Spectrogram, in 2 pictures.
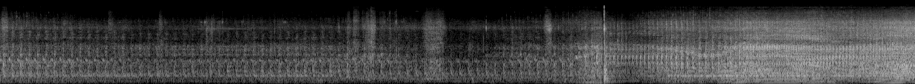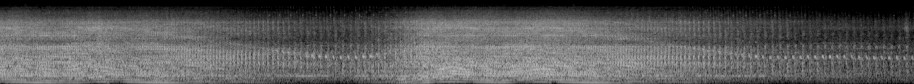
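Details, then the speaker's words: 2003 Mazda 6 2.3L petrol engine idling, with a fast, regular bicycle-ratchet ticking knock that grows louder with throttle. Cause unknown: no bearing debris in the oil and the timing chain is tight. "не похожи ни на вкладыше не на цепь не понятно что это за стук такой трещотка на велосипеде"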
